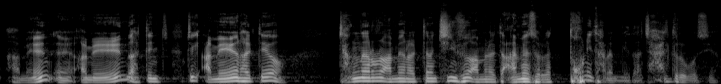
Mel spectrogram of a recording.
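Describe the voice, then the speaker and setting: Middle-aged pastor preaching in a reverberant church. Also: male voice, medium pitch, fast. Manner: animated preaching with acted-out quotes and asides to the congregation. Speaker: senior pastor. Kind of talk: sermon. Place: church sanctuary. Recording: long reverb of a church hall.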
